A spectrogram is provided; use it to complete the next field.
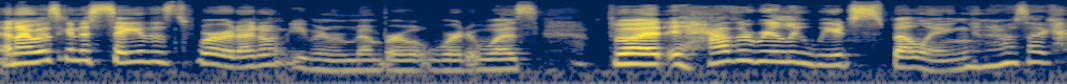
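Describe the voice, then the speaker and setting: Very fast speech in a Thai accent with very wide pitch swings. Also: woman, high pitch for a woman. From Thailand. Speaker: student and singer. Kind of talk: casual chat.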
